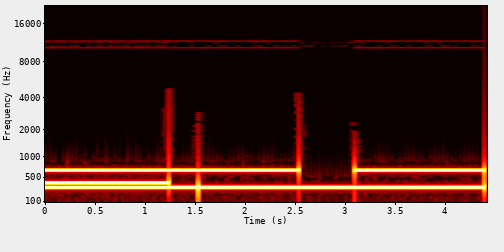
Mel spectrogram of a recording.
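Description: Electronically generated pure sine tones sounding together as a steady chord of two or three pitches. Every second or so one tone cuts out or comes back abruptly with a short click, and for about half a second only the low tone is left.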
